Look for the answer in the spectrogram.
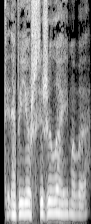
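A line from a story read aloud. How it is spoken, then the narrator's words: Whisper all around. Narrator (Russian): разносится шепот вокруг меня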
